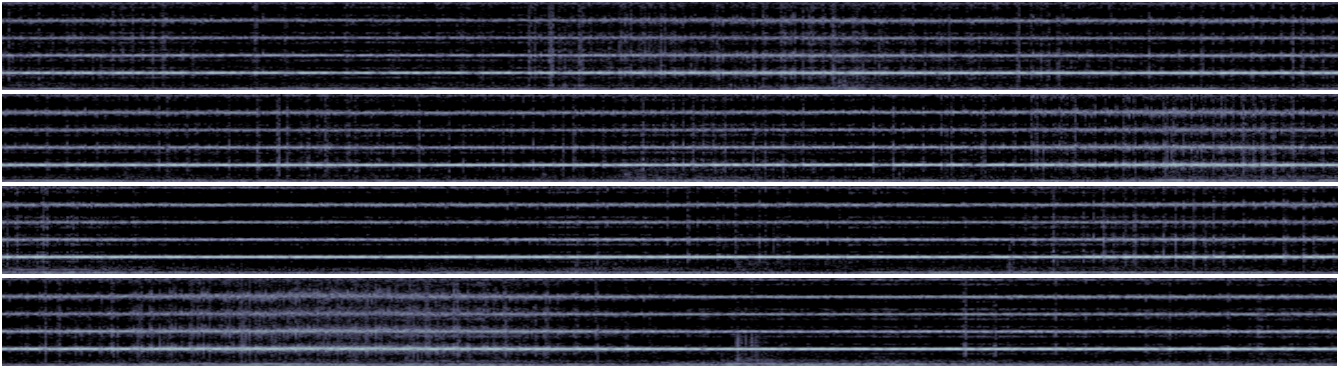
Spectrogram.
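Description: A low electronic drone rumbles and wavers through a loudspeaker.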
